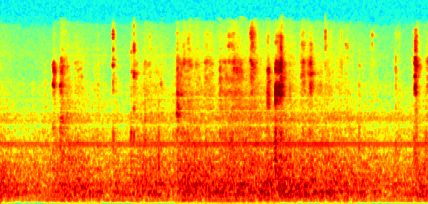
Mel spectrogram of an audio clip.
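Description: Near silence with faint, scattered small ticks and rustles of paper and ribbon being handled on a craft table.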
